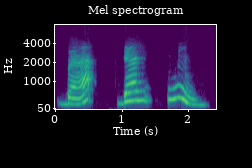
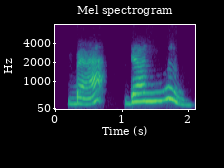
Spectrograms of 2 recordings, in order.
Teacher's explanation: makharijul huruf yang keluar dari asyafatain atau kedua bibir yang keluar dari 2 bibir mengatup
